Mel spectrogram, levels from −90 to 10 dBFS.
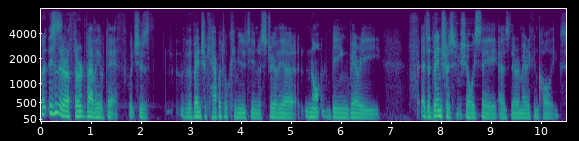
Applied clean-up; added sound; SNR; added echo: neural mask model DeepFilterNet 3.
